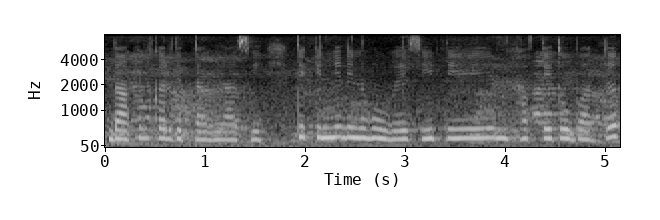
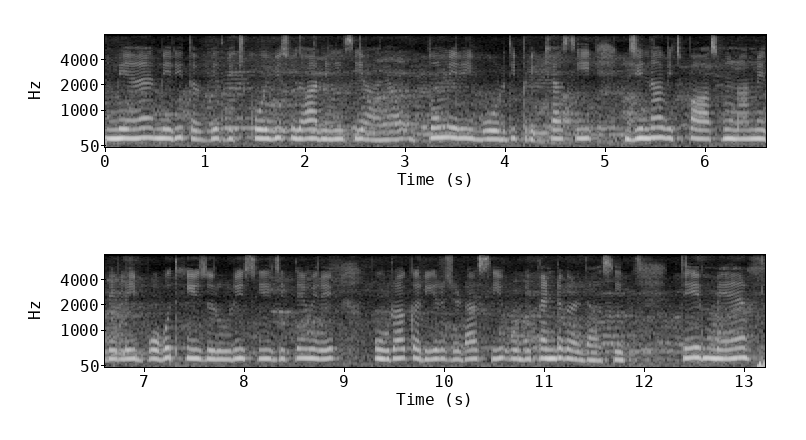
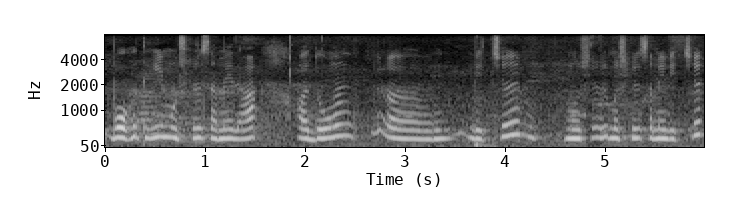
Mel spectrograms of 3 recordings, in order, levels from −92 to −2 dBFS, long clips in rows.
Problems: constant background noise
